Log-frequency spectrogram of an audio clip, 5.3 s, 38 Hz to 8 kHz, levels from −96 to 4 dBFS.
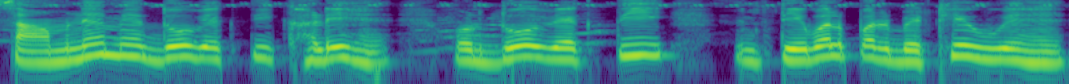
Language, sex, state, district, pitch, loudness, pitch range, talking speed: Hindi, male, Jharkhand, Deoghar, 195 Hz, -17 LUFS, 170-220 Hz, 155 wpm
